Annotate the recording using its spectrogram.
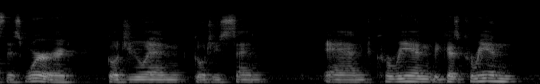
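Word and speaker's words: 十五円: So Koreans might say jukoen, kochusen, as opposed to gojuen, gojusen.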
